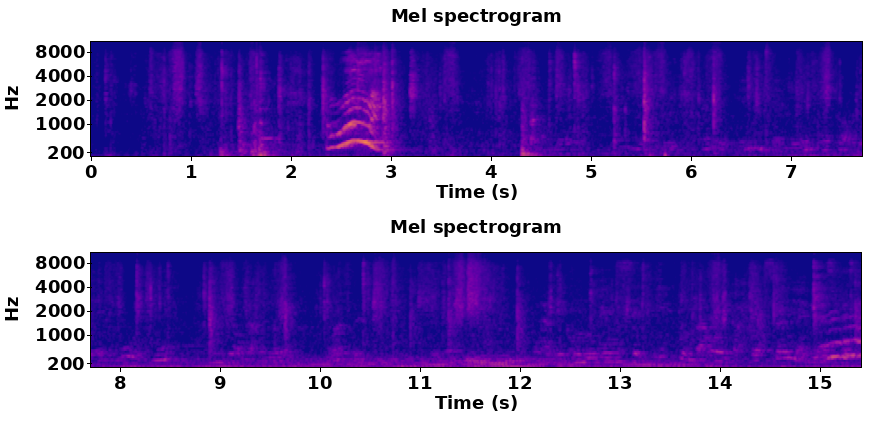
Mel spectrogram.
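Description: Small bare feet patter on a wooden floor.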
